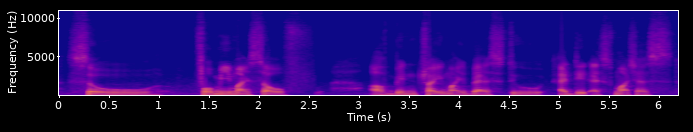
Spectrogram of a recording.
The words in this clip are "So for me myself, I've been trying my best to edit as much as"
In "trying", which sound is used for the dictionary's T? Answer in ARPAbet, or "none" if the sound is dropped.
T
